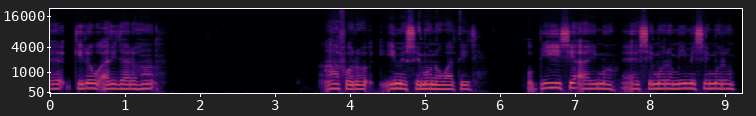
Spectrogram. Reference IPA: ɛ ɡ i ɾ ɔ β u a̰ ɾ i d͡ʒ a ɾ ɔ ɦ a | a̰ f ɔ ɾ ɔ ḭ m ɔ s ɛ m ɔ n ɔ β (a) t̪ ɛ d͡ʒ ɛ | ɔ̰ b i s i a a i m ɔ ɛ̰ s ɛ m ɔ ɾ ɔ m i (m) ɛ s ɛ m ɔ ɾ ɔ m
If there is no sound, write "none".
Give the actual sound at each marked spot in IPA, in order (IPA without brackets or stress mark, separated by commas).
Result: a, m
